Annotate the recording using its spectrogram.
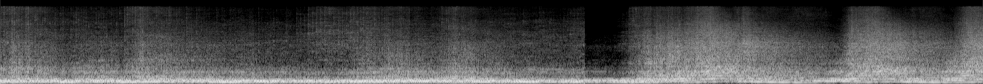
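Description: A car engine idles with a steady, rough rumble.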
